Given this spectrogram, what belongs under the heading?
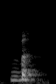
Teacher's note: It is not a continuant because it stops quickly after you make the sound. You cannot drag it out.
